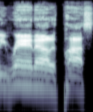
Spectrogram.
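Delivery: put-on tough-guy Italian-American accent. Retelling a restaurant worker turning a customer away: put-on Guido voice. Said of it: "some fucking Guido goes like".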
